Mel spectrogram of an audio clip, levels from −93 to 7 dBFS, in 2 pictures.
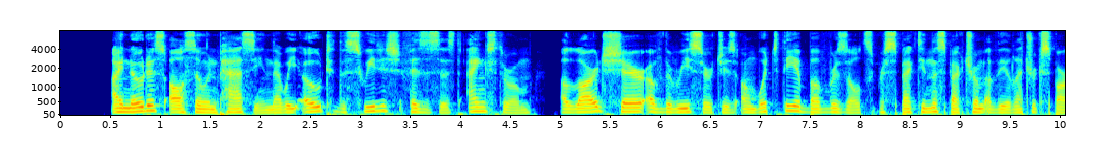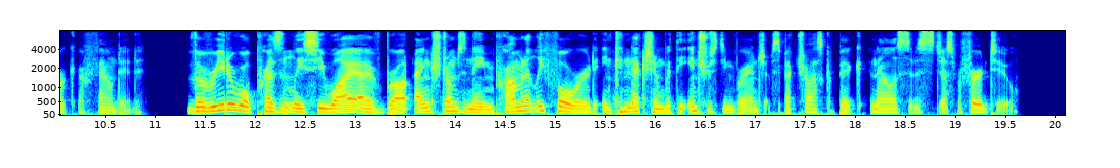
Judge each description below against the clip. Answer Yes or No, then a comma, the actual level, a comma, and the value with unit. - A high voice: No, low, 125 Hz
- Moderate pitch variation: Yes, average, 3.9 semitones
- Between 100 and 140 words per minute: No, average, 175 wpm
